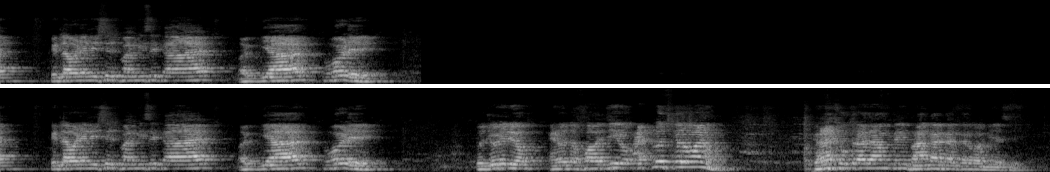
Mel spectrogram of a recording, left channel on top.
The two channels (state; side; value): drops out; left; at 4.2 s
